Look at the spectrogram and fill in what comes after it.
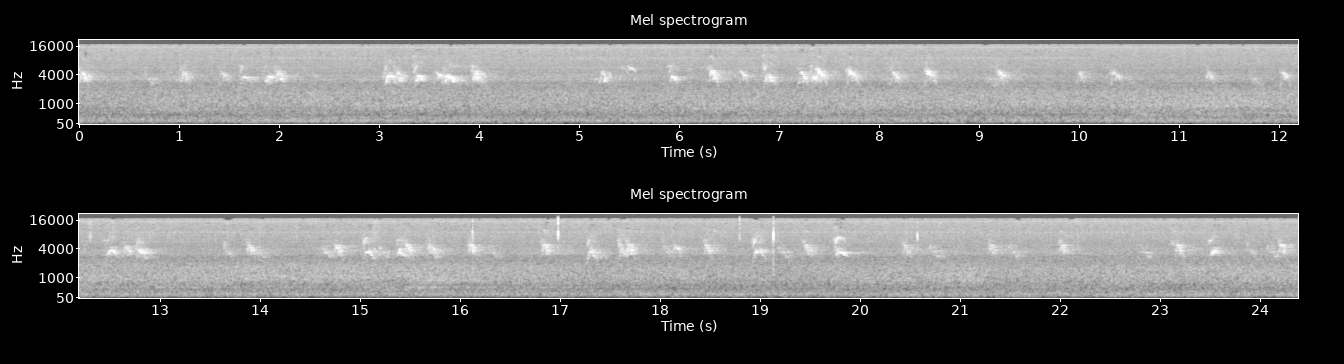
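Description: Small songbirds chirping: many short, high chirps, some in quick runs, over faint steady background noise.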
